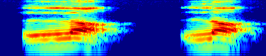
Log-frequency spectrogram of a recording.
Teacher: জিহ্বার দুই পার্শ্ব দিয়ে বের হয়ে যায়, জিহ্বার দুই পার্শ্ব দিয়ে মুখ থেকে বের হয়ে যায়। এন্ড দ্যাট ইজ ওয়াই এটাকে বলা হয় পার্শ্বিক ধ্বনি।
